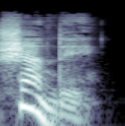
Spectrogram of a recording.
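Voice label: "shandy", British English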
